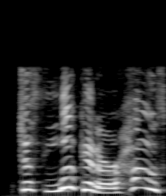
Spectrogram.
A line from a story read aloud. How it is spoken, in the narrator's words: cried poor Mr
